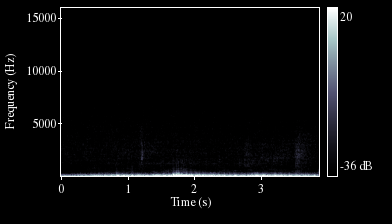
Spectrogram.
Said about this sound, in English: A thunder drum being struck continuously.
